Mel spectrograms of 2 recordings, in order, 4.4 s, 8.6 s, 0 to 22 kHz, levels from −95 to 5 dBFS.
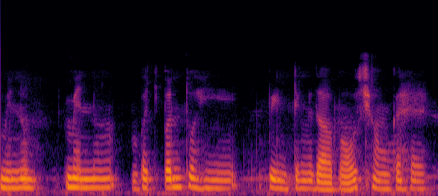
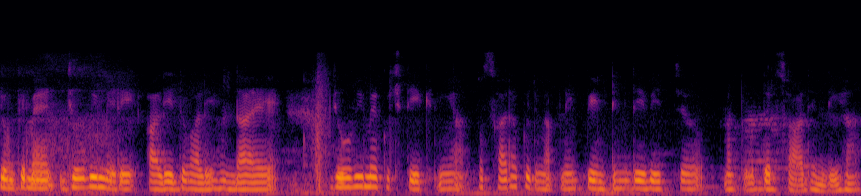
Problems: none marked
